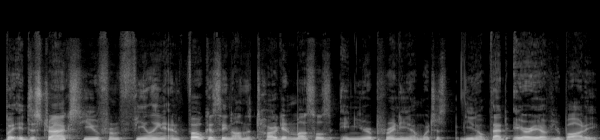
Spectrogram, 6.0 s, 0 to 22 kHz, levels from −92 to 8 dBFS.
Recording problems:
none

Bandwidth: 17 kHz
